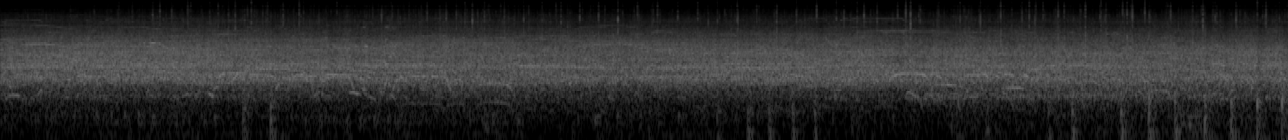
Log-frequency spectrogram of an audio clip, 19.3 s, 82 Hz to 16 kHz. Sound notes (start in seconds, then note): 1.8 audience chattering continues; 10.5 audience applauding and cheering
